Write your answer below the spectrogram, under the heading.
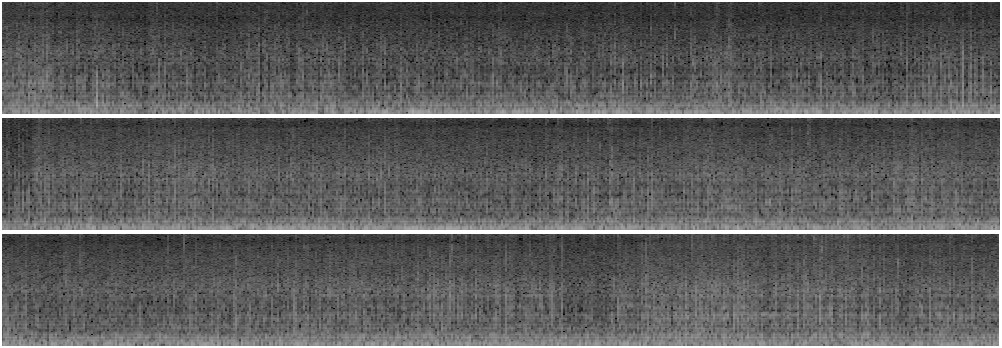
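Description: Steady rain falling: a continuous, even hiss with a low rumble underneath.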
